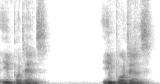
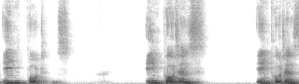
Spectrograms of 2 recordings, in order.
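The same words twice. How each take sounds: First: "impotence" as im-po-TENS; wrong pronunciation. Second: "Importance" as im-PAW-təns, pitched high; correct pronunciation. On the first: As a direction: clip the PO and give a full TENS in "impotence". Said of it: "which is completely wrong". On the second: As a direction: give "Importance" a long stressed PAW. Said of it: "Here, you might even hear impotence". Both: Shown as a demonstration.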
